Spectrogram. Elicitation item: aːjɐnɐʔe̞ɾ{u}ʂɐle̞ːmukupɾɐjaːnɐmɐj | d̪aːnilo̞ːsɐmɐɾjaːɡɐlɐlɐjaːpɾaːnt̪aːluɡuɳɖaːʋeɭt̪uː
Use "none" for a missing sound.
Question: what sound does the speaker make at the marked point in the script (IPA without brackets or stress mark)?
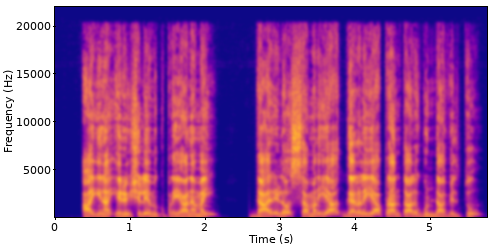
uː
